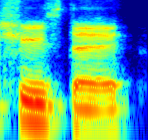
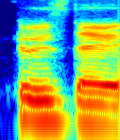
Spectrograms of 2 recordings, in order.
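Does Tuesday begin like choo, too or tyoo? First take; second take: choo; too. First: The word starts with a ch sound. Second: The word starts with a plain t sound. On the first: "I guess I coalesce mine" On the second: "you leave the yods off all the time"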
